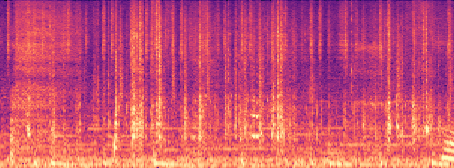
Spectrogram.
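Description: In-store background music playing, which the shopper calls very loud, with scattered light clicks of plastic blister-pack toy cars being handled on the pegs.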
